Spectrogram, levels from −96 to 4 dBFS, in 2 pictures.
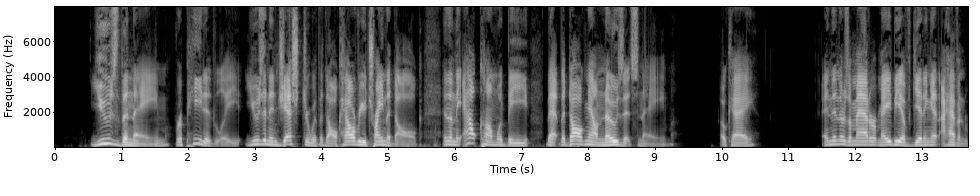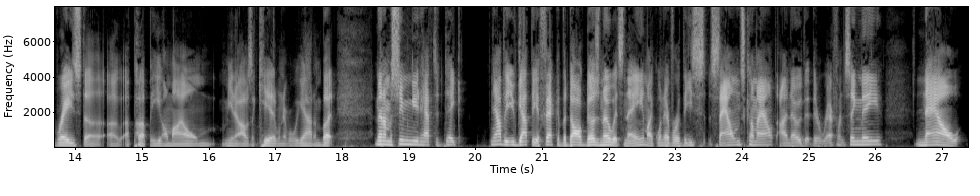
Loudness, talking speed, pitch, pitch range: -19 LUFS, 205 wpm, 160 Hz, 135-175 Hz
